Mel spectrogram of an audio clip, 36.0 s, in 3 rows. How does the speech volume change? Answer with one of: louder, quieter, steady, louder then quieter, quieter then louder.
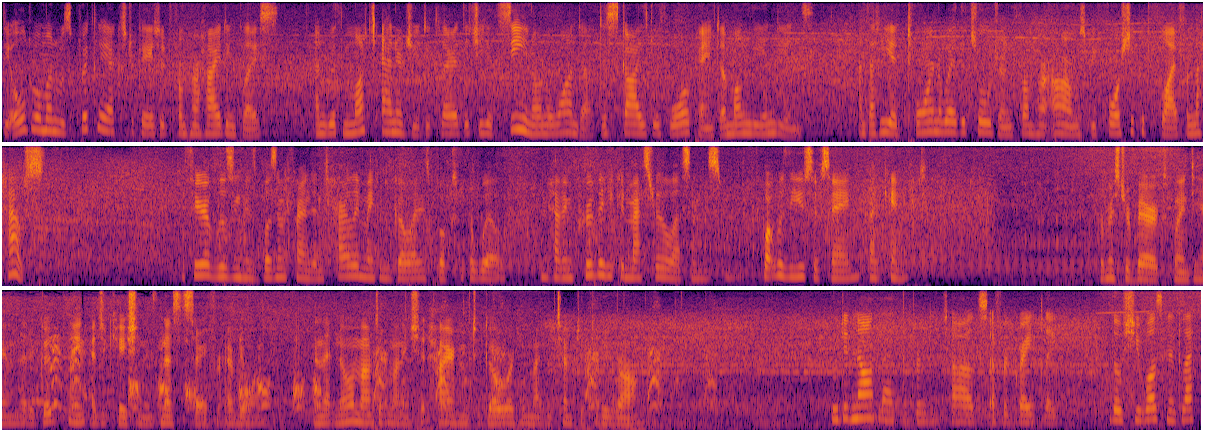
steady.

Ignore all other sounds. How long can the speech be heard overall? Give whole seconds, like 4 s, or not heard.
31 s.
